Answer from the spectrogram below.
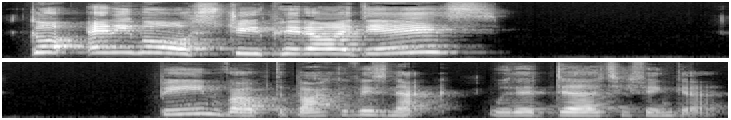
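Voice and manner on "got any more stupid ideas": high, loud angry shout; shouted retort. Acted. Bunce shouting back at deaf Bean, angry yell. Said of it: "Bunce shouted back".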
